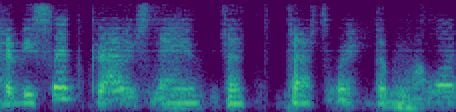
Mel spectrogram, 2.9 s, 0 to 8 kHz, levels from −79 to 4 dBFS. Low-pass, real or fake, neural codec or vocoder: 7.2 kHz; fake; codec, 44.1 kHz, 0.9 kbps, DAC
